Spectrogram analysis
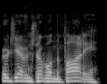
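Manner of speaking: low, quick, cheerless delivery; joyless Santa. Retold or imitated. Will as Santa asking a child about potty trouble, low and joyless. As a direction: imitate a Santa with no happiness in the voice. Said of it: "No happiness in his voice".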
